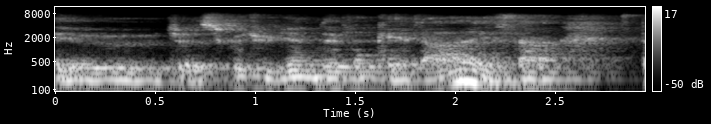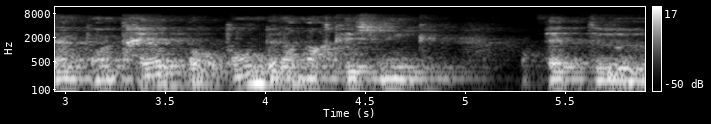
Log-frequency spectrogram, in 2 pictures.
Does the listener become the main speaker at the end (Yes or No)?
No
